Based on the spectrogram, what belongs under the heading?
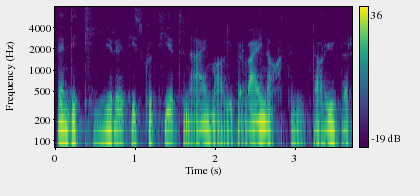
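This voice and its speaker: A man's voice: very deep voice, very animated, moderate pace, dark tone. A man hosting a short devotional radio spot, telling a story in a storyteller's manner. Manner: husky, gravelly voice.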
